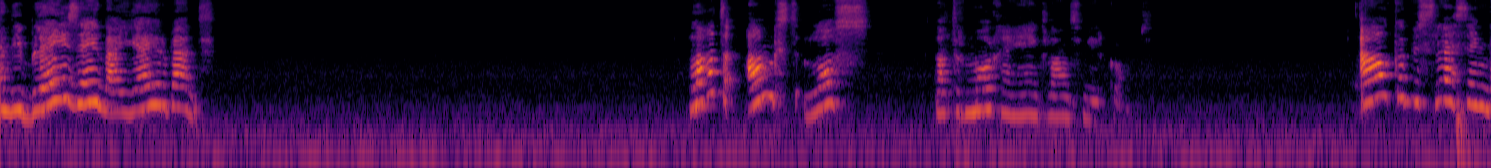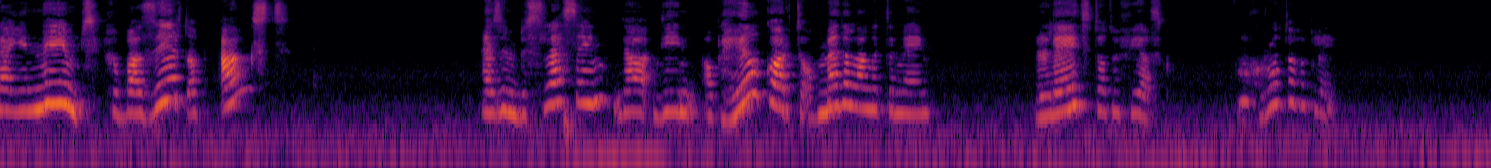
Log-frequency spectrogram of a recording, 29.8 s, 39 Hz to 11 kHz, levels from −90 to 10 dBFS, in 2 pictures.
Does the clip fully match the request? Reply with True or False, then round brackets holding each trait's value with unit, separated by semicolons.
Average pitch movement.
False (6.8 semitones)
